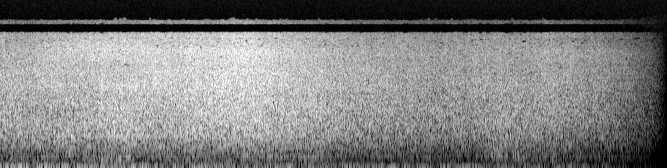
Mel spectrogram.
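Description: Gentle sea waves wash onto a sandy shore and slowly fade away.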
